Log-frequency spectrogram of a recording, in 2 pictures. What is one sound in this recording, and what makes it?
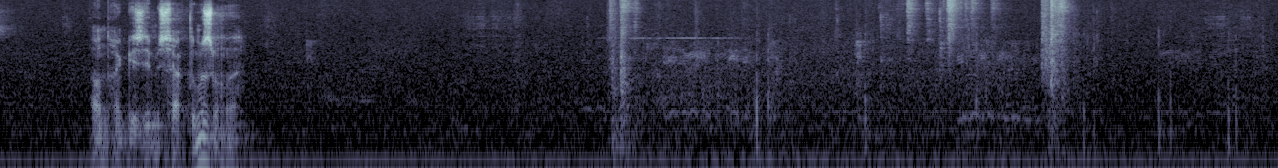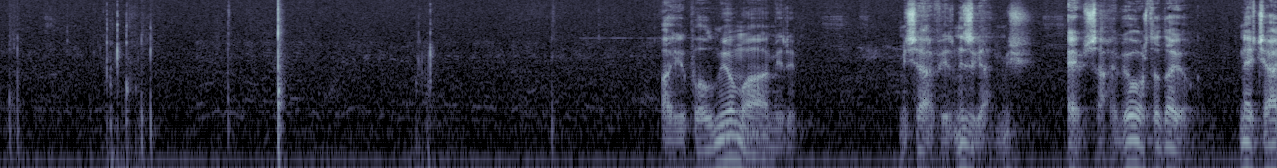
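An elderly man speaks in a low, firm voice.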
